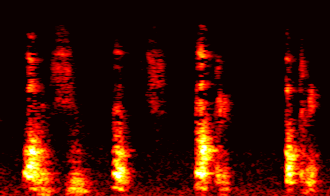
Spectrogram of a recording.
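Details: African grey parrot in a small room swearing in four quick, evenly spaced spoken syllable pairs, each a hoarse voiced word with a hissy tail.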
